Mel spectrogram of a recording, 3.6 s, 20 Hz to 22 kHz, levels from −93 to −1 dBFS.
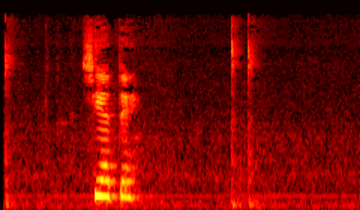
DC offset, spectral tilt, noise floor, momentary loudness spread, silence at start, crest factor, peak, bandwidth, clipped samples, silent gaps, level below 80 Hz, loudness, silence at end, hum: under 0.1%; -2.5 dB/octave; -60 dBFS; 21 LU; 0.05 s; 22 dB; -12 dBFS; 16.5 kHz; under 0.1%; none; -74 dBFS; -29 LUFS; 1.05 s; none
